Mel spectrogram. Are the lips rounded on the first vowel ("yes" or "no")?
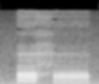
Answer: yes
